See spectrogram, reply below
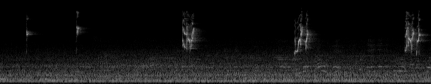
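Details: Domestic lovebird kept at home calling: two thin high chips, then three louder rasping, stuttered squawk bursts at irregular intervals, with a low steady hum underneath.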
